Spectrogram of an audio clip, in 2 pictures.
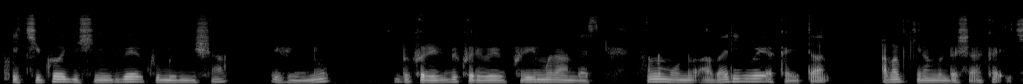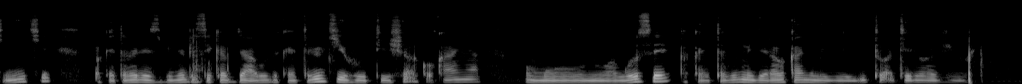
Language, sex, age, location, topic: Kinyarwanda, female, 18-24, Kigali, finance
